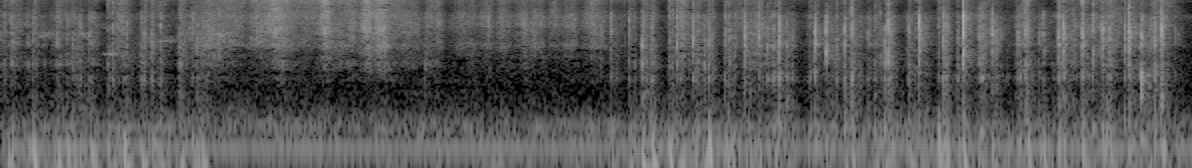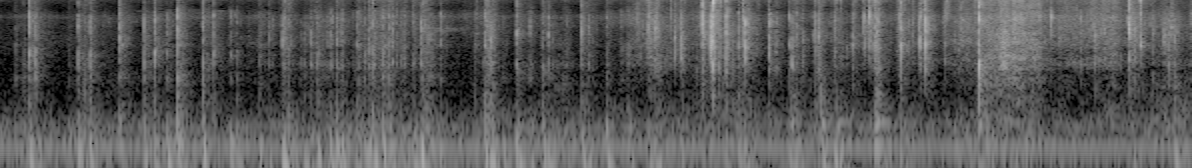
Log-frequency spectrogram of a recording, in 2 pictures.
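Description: A flat pink metallic foil padded bubble mailer lies on a table while fingertips and short nails tap and scratch its crinkly surface. Soft, quick crackles and scratchy crinkling rise over a steady low hum, with a quieter stretch early on before denser tapping.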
